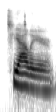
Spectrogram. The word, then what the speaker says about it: Tiliou: last name for me so that I can pronounce it correctly in the future tiu that's amazing I think I I have a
